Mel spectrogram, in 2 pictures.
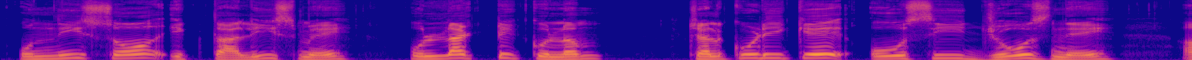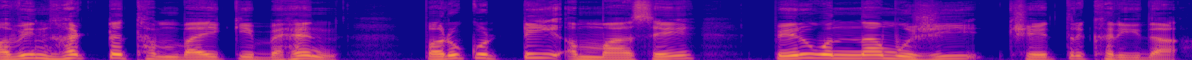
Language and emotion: Hindi, neutral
